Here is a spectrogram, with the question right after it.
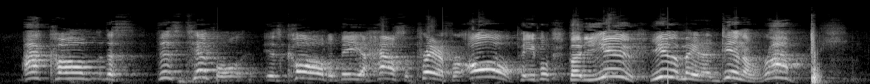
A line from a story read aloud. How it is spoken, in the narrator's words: Jesus shouts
